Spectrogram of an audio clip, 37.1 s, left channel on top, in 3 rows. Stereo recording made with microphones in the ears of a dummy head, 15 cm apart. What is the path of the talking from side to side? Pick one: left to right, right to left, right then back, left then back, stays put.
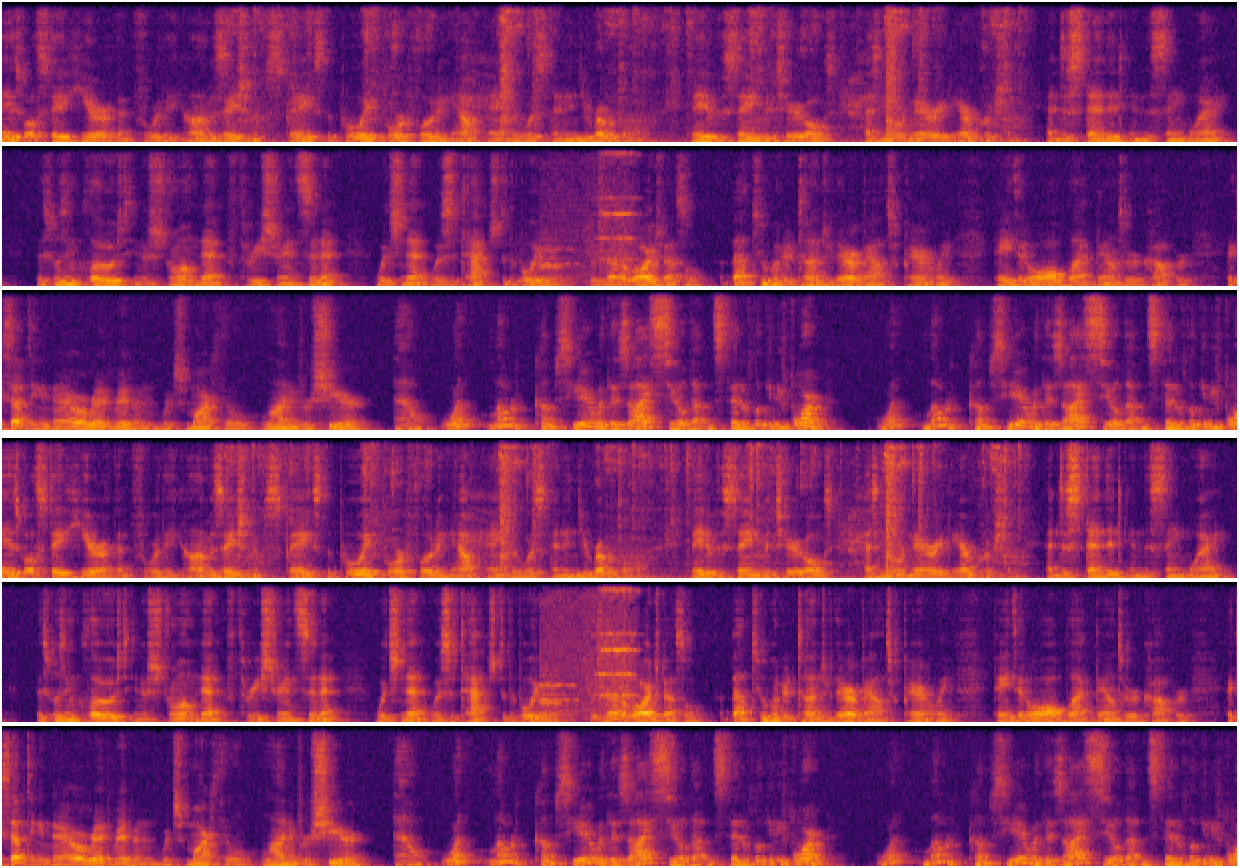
right to left.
